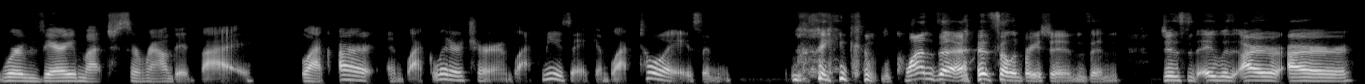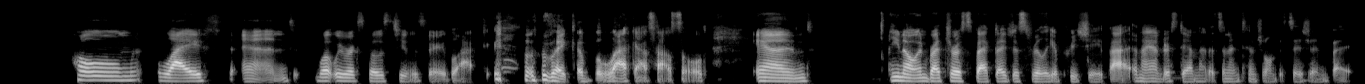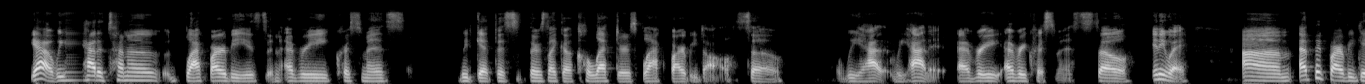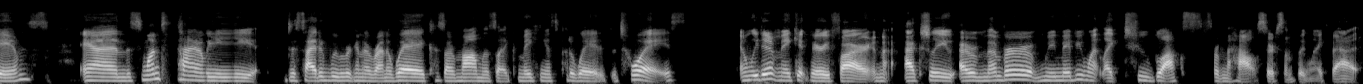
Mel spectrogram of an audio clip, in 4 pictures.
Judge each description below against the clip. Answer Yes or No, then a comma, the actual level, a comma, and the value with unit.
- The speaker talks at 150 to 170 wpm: Yes, average, 160 wpm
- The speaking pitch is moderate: Yes, medium, 170 Hz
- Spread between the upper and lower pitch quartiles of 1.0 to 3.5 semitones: No, average, 4.0 semitones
